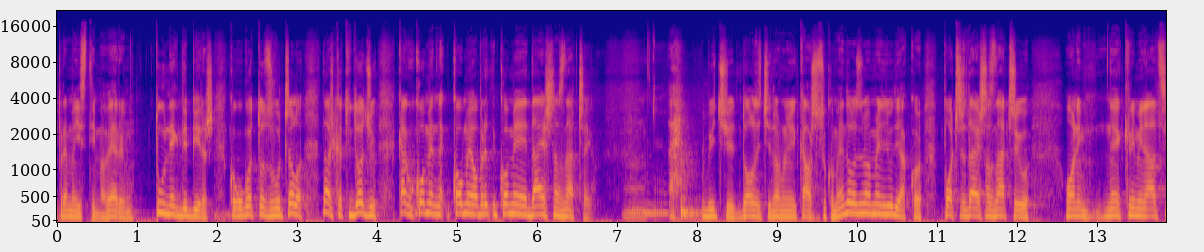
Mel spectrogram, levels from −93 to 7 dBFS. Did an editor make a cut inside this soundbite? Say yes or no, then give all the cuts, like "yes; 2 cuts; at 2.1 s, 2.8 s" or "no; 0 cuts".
yes; 1 cut; at 8.1 s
